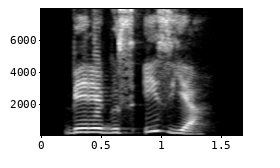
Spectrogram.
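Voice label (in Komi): "берегыс изъя", Komi, female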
